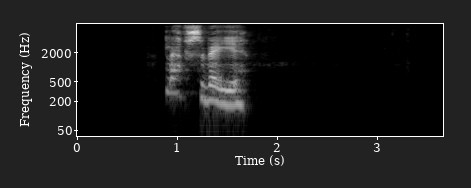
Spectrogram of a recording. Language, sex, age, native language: Icelandic, female, 60-69, Icelandic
